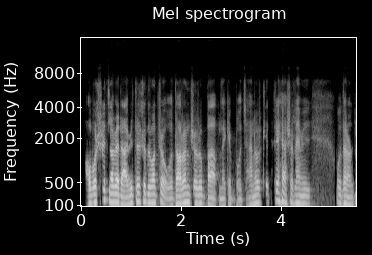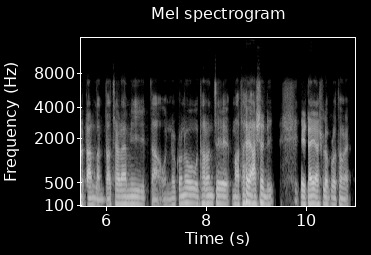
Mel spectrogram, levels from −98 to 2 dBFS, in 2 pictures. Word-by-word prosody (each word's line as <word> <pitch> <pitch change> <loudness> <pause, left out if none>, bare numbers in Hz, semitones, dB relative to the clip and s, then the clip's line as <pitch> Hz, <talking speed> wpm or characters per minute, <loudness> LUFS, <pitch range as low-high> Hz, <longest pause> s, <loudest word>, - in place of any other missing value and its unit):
অবশ্যই, 140 +8 +3
চাবে 140 0 +7 0.2
আমি 125 +3 +2
তো - - +2
শুধুমাত্র 140 -2 +2 0.2
উদাহরণস্বরূপ 130 +3 +3
বা 110 - +4
আপনাকে 100 +2 -6
বোঝানোর 110 +8 -3
ক্ষেত্রে 170 - -6 0.2
আসলে 130 +1 -4
আমি 120 0 -1 0.7
উদাহরণটা 115 -2 0
টানলাম। 105 -3 -1
তাছাড়া 115 +5 -1
আমি 115 +1 -2 0.3
তা - - -7 0.2
অন্য 95 0 -11
কোন 120 +1 -1 0.3
উদাহরণ 125 +1 -1
যে - - 0 0.3
মাথায় 130 +5 +2
আসেনি 120 -2 0 0.7
এটাই 120 +2 +3
আসলো 115 0 -3
১ম 105 0 -4
এ - - -13
120 Hz, 145 wpm, -24 LUFS, 110-130 Hz, 0.7 s, চাবে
